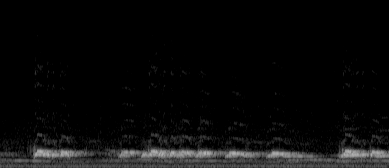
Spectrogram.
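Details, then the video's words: Zebra dove (perkutut cemani) lure song: repeated loud, trilled coo phrases at a steady mid pitch, three bursts in six seconds with softer lower notes between, over a constant faint hum. "Pancingan perkutut cemani"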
